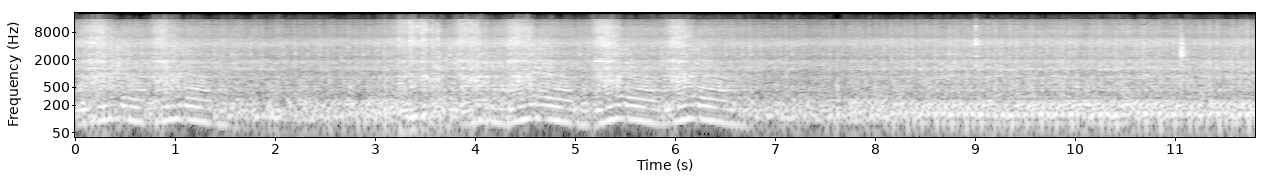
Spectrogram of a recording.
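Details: 1984 Dodge Ram D100 with slant-six engine and 4-speed, first revival run: a quick sharp ticking that follows the revs. The owner first suspects a rod knock, but a broken manifold stud is leaking exhaust.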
